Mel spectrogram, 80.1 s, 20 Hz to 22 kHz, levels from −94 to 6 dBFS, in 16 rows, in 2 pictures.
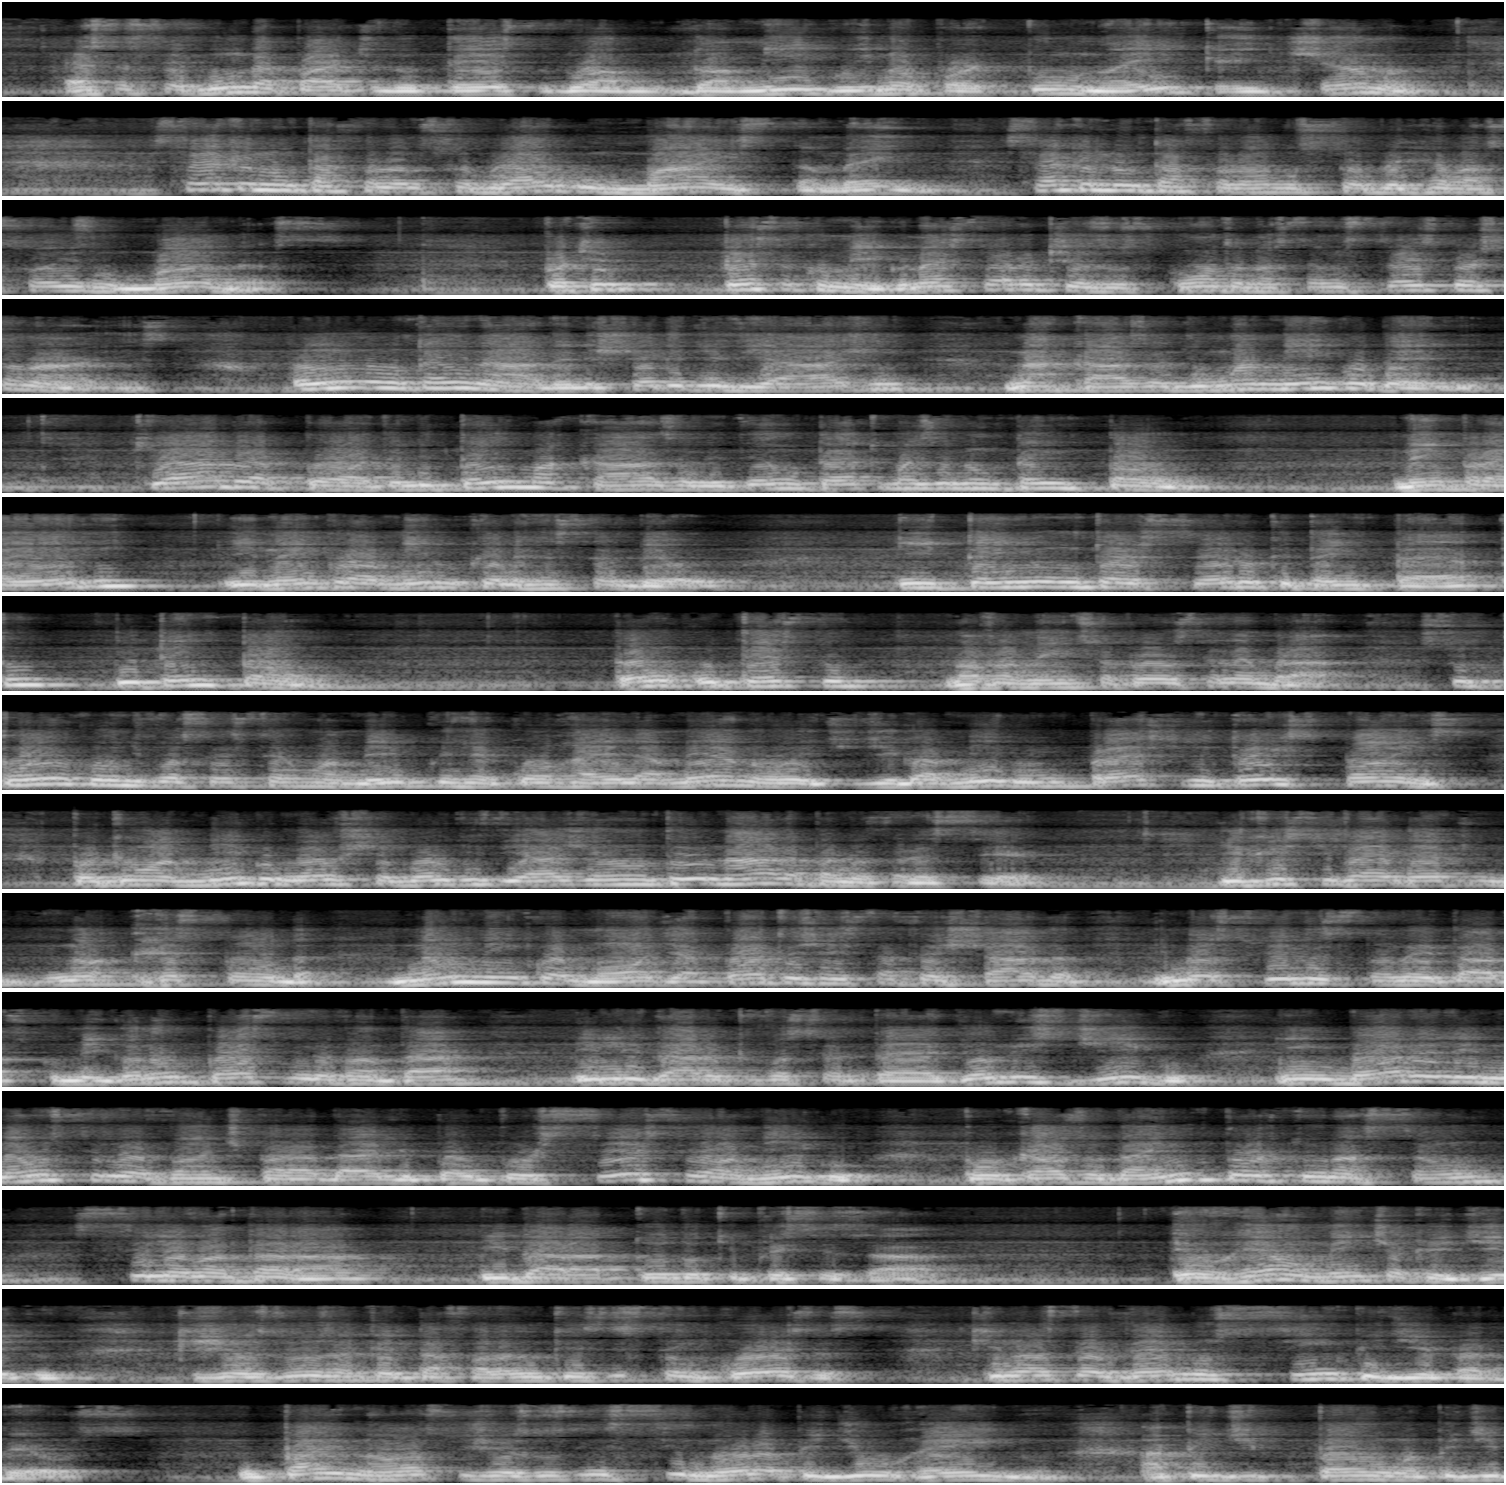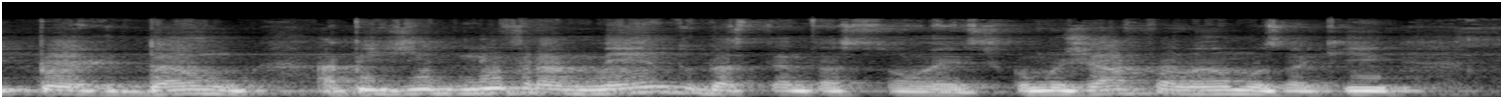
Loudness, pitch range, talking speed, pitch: -17 LUFS, 120-175 Hz, 180 wpm, 145 Hz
